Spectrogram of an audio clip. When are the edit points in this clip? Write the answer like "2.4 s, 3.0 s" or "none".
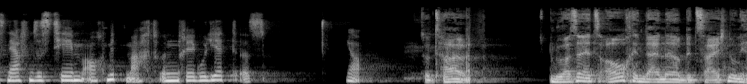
none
